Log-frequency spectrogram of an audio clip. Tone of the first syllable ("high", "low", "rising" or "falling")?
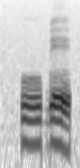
low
